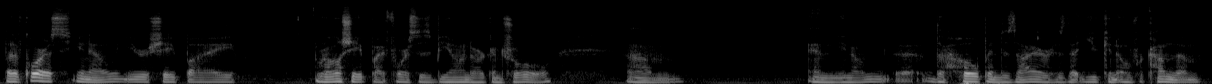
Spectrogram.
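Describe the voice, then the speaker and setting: A man speaks in a low, unhurried voice, musing aloud through a personal monologue. He hesitates often, restarting phrases and filling gaps as he thinks. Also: level tone, darkish tone, breathy edge. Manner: thoughtful, hesitant, many fillers and restarts. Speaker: theatre artist. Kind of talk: reflective spoken monologue. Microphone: voice-over, face not shown.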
